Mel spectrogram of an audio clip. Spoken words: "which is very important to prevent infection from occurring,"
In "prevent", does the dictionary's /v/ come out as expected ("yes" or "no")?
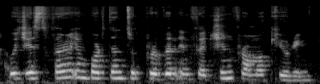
yes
